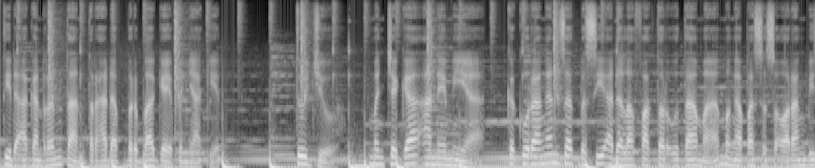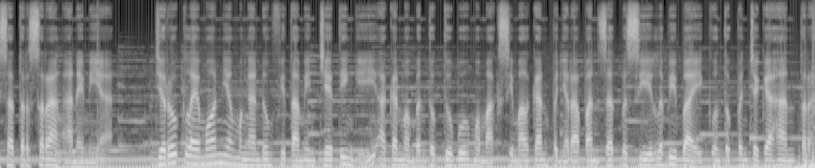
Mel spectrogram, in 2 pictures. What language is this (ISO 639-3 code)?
ind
